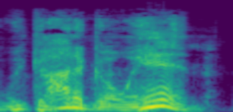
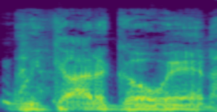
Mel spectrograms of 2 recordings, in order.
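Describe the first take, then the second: First: Said in the usual way. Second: Lightly voiced buddy impression; Brian. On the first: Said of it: "I'm like". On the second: Friend outside his house, light imitation. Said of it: "He goes".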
